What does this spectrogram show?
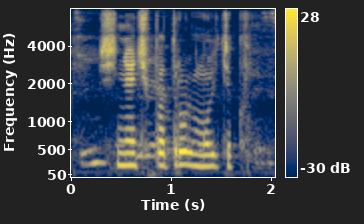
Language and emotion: Russian, neutral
